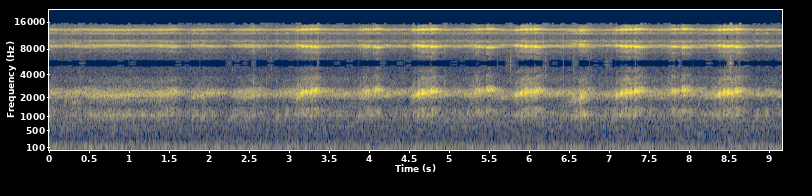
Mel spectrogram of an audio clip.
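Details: A multitude of frogs calling at night in a forest: short, raspy croaks repeat roughly every second over a constant, dense chorus of other frogs. A low rumble sits underneath.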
